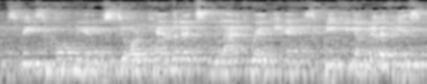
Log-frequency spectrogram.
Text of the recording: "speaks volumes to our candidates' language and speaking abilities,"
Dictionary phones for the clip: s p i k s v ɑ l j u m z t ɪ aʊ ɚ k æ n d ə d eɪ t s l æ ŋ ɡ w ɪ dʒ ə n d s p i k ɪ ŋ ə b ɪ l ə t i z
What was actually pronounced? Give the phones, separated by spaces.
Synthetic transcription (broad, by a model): s p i k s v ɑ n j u z t ɪ aʊ ɚ k æ n d ə d eɪ t s l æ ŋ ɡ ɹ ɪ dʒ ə n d s p i k ɪ ŋ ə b ɪ l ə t i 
